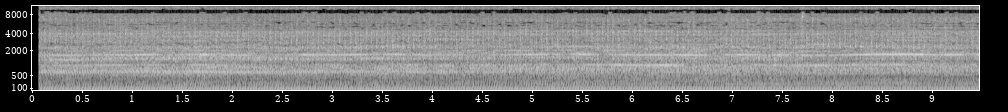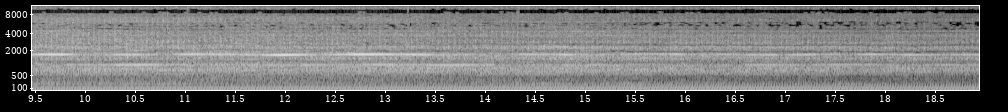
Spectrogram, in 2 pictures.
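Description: Ariens garden tractor engine running steadily while it pulls a Brinly disc harrow through plowed soil, easing slightly in level near the end as the tractor moves away.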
